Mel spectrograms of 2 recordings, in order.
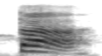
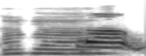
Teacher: Ta ujung lidah ke gusi gigi. Ta. Ini gigi, ini gusi.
